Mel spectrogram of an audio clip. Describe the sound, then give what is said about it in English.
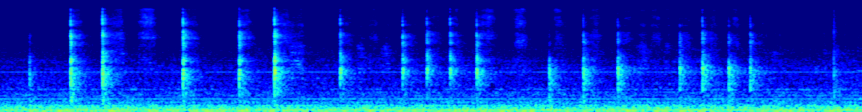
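A pen draws out a guanosine chemical structure in many short, crisp ticks and scratchy strokes, a steady but irregular run of faint writing sounds with no talk. “And then from there, we have this, which is another component. And we're drawing guanosine.”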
